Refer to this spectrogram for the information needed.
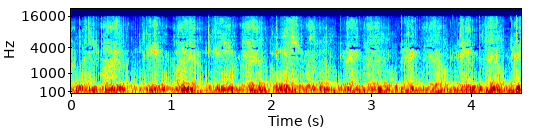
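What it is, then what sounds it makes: Metal microphone grille being scratched. Fingertips and long nails rapidly scratch a hollow metal mesh microphone grille with no cover. The result is a dense, continuous scraping rasp with a strong low hum and brisk repeated strokes that don't fall into a steady rhythm.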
